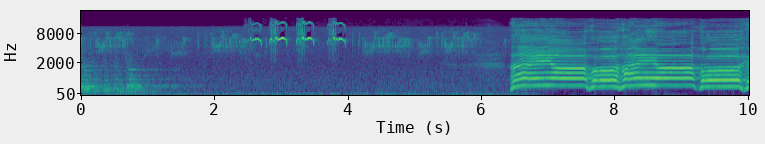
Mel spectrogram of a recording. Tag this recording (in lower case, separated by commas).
music, bird, environmental noise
